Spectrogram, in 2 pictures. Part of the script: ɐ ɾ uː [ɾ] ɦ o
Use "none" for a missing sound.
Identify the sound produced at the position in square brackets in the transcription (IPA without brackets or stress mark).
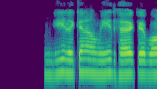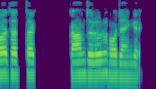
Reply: ɾ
